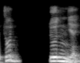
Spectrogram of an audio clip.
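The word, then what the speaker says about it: الدُّنْيَا: Jadi jangan mati, tud dunya, jangan mati. Tapi ditahan, tud dunya. Itu disebut dengan nabroh.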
